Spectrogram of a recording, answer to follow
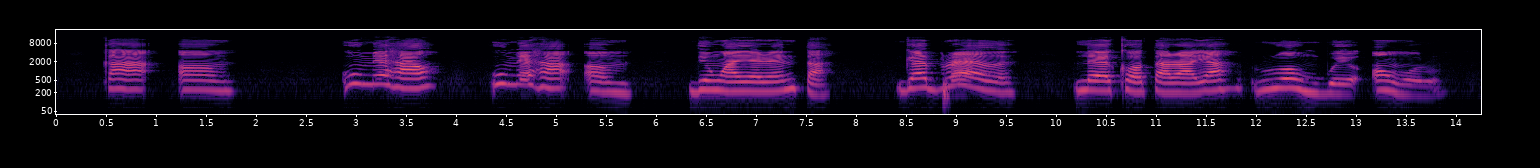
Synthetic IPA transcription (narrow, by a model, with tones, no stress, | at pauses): ka˨ | u˦me˦ɦa˦ | u˦me˦ɦa˦ɔ˨m̩˨ | dɪ˨ŋʷa˨ɲe˨ɾe˨n̩˦ta˨ | ɡe˦bɾe˦l | le˨kɔ˨ta˨ɾa˨ja˦ɾu˦o˦ŋ͡m̩˨ɡ͡be˨ɔ˦ŋʷʊ˨ɾʊ̰˨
